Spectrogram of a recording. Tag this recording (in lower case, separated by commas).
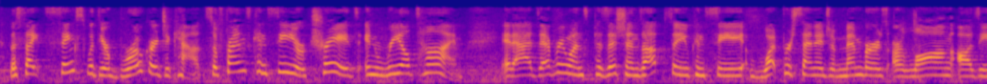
speech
